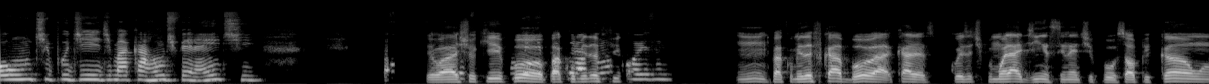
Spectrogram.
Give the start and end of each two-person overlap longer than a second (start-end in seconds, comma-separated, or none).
4.3-6.0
